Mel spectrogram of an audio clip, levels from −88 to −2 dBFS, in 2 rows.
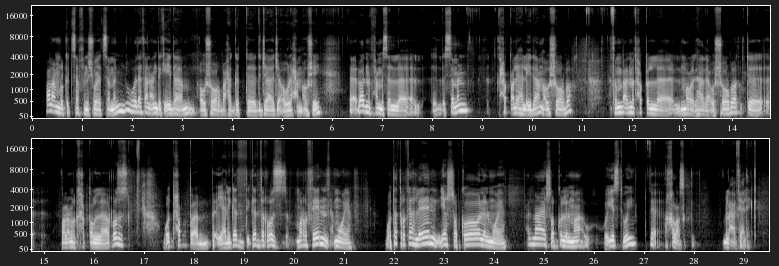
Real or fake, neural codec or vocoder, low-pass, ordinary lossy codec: real; none; none; none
